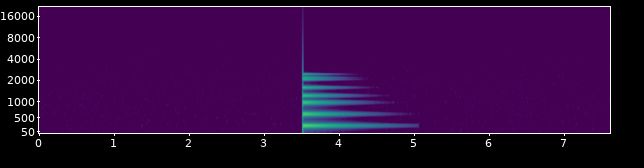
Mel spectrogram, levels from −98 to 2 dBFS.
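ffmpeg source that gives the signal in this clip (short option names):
-f lavfi -i "aevalsrc='0.075*pow(10,-3*t/1.63)*sin(2*PI*244*t)+0.0562*pow(10,-3*t/1.238)*sin(2*PI*610*t)+0.0422*pow(10,-3*t/1.075)*sin(2*PI*976*t)+0.0316*pow(10,-3*t/1.006)*sin(2*PI*1220*t)+0.0237*pow(10,-3*t/0.93)*sin(2*PI*1586*t)+0.0178*pow(10,-3*t/0.858)*sin(2*PI*2074*t)+0.0133*pow(10,-3*t/0.843)*sin(2*PI*2196*t)+0.01*pow(10,-3*t/0.817)*sin(2*PI*2440*t)':d=1.55:s=44100"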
